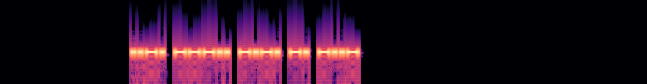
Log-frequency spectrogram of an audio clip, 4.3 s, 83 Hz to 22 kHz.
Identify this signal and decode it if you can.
Morse code, heard as a keyed tone, about 51 wpm, 700 Hz. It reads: F8CNX
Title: DXCC-100 Call Signs - 5 Characters - Repeated 2x - 50wpm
